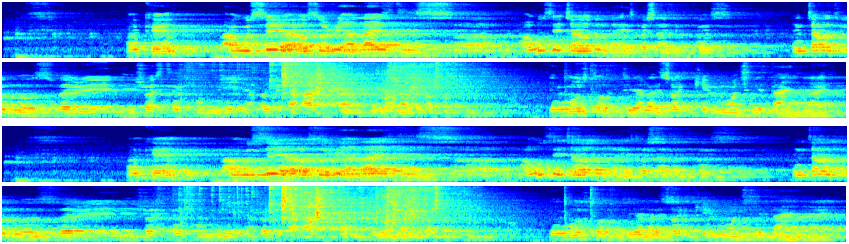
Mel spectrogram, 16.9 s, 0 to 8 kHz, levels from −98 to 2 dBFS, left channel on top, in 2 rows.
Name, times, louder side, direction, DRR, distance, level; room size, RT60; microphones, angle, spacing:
voice 1, 1.2-1.8 2.2-7.2 7.9-13.2 13.9-16.7, left 1 dB, 75° left, 1 dB, 3.2 m, -29 dB
sound 1, 10.2-13.3 14.1-14.4, right 7 dB, 55° right, 1.8 m, -31 dB
28.5 x 18.0 x 8.9 m, 2.3 s
head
